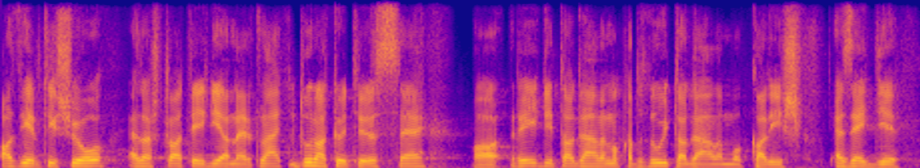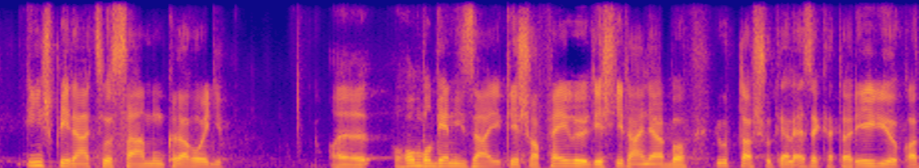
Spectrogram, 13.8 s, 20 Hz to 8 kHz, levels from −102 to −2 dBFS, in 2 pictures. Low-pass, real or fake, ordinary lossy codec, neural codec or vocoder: none; fake; none; codec, 16 kHz, 2 kbps, X-Codec, HuBERT features, trained on general audio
